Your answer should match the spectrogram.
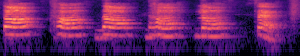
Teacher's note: दंत व्यंजन, जो दांतों से बोले जाते हैं, जिनके उच्चारण में दांतों का महत्वपूर्ण स्थान है।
